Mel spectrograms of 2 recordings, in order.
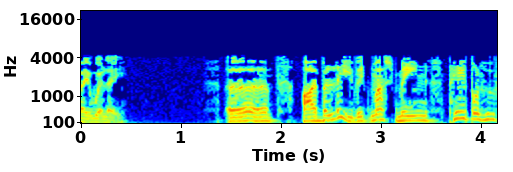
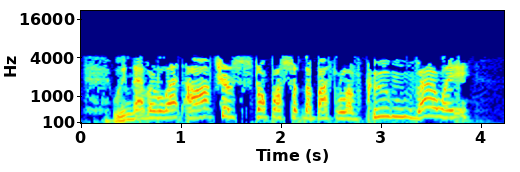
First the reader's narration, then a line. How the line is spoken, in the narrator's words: cackled the antique barbarian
